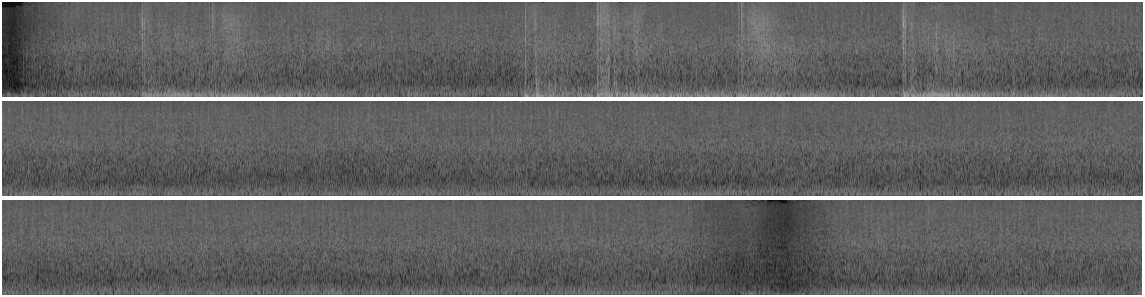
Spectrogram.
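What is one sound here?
Propeller engines drone steadily.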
